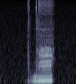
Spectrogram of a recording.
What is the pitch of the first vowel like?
high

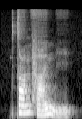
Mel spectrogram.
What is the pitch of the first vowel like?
high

